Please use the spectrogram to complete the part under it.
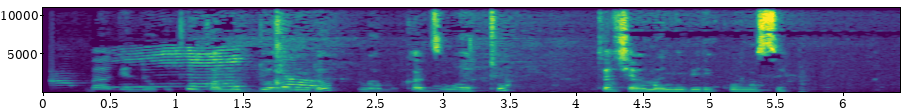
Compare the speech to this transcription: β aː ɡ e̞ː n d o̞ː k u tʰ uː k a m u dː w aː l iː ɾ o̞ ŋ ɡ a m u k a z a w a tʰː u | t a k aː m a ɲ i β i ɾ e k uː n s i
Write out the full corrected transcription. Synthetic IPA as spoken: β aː ɡ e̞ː n d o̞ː k u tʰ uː k a m u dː w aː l i ɾ o̞ ŋ ɡ a m u k a z i w a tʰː u | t a c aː m a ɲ i β i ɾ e k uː n s i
